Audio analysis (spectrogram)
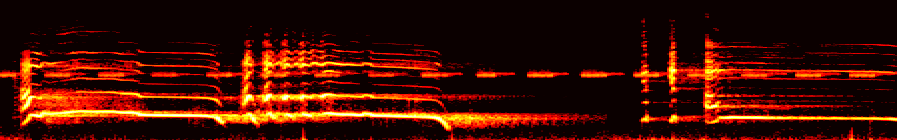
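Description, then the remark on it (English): Grasshopper mouse howling calls in the Idaho desert: several long, thin, whistle-like tones held for a couple of seconds each, clear and fairly loud, with brief chirpy bursts between them and no talking. “It's comforting to know that the same laws of nature that govern wolves also govern mice and men.”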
